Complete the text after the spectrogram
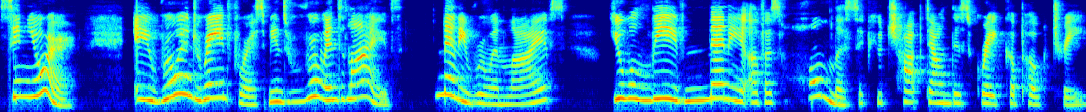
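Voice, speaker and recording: A woman puts on a squeaky character voice at a high pitch and moderate pace, recorded very cleanly against a silent background. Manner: pleading.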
